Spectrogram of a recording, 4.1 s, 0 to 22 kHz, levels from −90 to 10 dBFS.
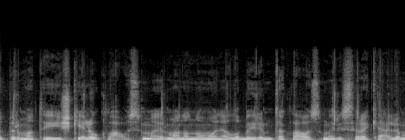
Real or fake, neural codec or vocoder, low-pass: real; none; 14.4 kHz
